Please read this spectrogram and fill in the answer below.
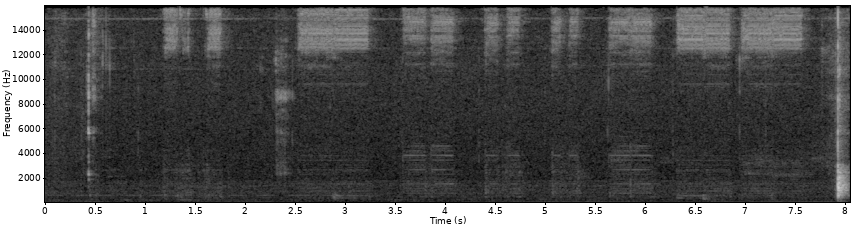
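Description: Near silence: a faint steady electrical hum, with a small click about half a second in and a sharper click just at the end.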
